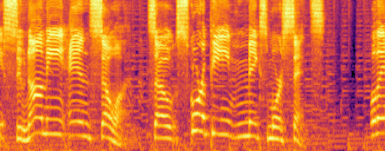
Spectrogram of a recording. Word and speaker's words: Skorupi: Next is skroopy, and the official pronunciation is skroopy.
